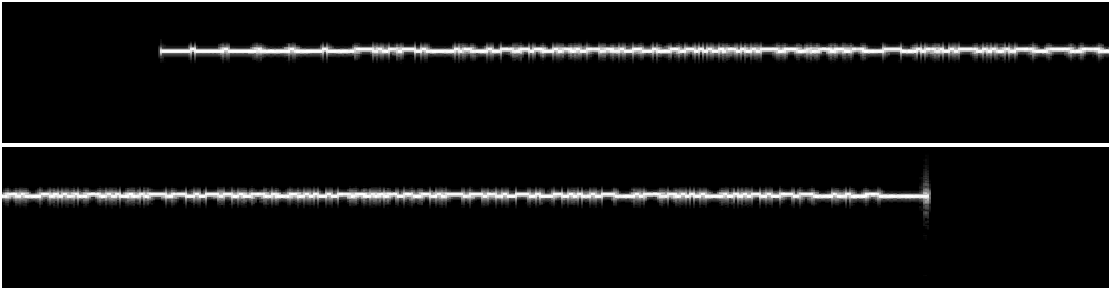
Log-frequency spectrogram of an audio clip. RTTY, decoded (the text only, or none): BALD WURDEN MODEFOTOGRAFEN AUF SIE AUFMERKSAM.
